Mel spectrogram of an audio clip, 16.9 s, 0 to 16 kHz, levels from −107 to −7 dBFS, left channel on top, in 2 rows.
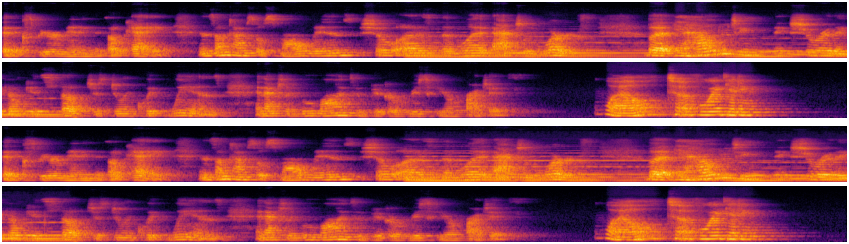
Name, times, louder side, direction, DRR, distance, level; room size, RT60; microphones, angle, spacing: voice 1, 0.0-13.5, equal, 80° left, -3 dB, 1.4 m, -26 dB
sound 1, 4.0-9.1, right 2 dB, 60° right, 0.4 m, -30 dB
voice 2, 6.7-7.0 14.4-15.9, left 1 dB, 10° left, -2 dB, 0.8 m, -22 dB
6.3 x 3.3 x 2.4 m, 0.76 s
head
